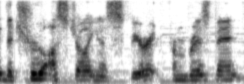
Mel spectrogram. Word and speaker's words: Brisbane: We'll visit the city of Brisbane. Now, Americans, we typically say Brisbane, but this is actually pronounced Brisbane, and it's not really on the radar of many tour operators.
